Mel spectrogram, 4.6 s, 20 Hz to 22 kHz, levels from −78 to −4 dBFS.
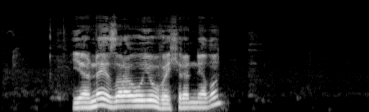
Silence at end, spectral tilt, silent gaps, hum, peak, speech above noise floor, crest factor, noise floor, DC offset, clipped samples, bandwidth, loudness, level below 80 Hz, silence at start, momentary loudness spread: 1.85 s; -5.5 dB/octave; none; none; -2 dBFS; 56 dB; 14 dB; -69 dBFS; under 0.1%; under 0.1%; 13 kHz; -14 LUFS; -58 dBFS; 0.9 s; 10 LU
